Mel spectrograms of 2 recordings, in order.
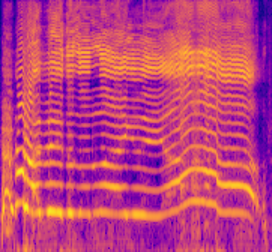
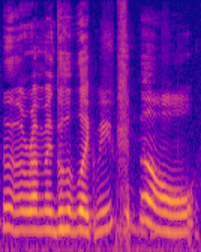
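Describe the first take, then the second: First: It is said in a wild, over-the-top way. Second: It is said in a calm, restrained way.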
